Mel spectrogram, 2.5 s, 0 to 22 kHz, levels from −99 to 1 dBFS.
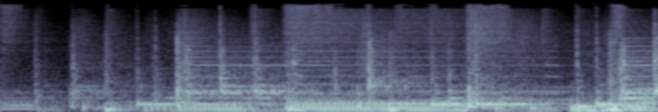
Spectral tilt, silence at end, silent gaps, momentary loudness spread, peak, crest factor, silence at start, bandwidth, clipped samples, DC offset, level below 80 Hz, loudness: -7 dB/octave; 0 s; none; 9 LU; -6 dBFS; 16 dB; 0 s; 19 kHz; under 0.1%; under 0.1%; -30 dBFS; -24 LUFS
